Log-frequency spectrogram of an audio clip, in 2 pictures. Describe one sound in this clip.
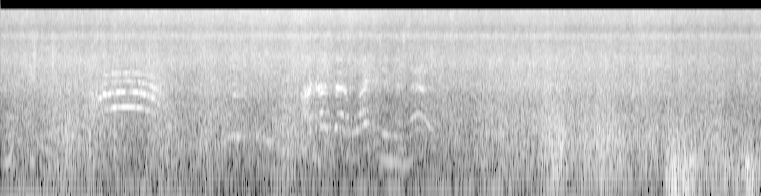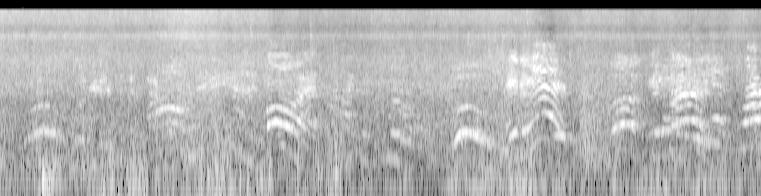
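Young women shriek and shout excitedly nearby.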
